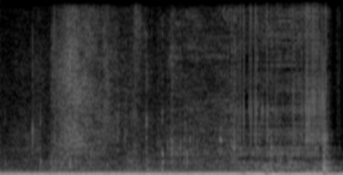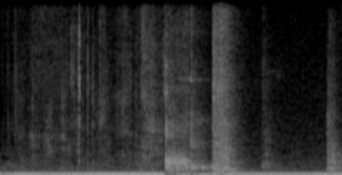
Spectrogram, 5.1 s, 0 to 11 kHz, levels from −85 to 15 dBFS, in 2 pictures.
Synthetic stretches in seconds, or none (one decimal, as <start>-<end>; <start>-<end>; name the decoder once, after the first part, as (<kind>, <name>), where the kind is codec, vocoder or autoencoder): 1.8-2.7 (vocoder, BigVGAN v2)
